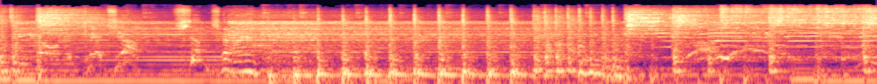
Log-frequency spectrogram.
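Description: Live rock band playing an instrumental passage: drum kit with bass drum and snare, electric bass and electric guitar. In the middle of the passage the drums play a fast, even run of strokes for about three seconds.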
